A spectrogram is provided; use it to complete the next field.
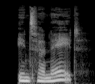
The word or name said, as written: internat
